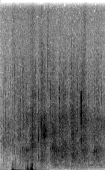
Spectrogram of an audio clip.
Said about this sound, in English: Everybody's like, can we clap in the mosque? Is it loud?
